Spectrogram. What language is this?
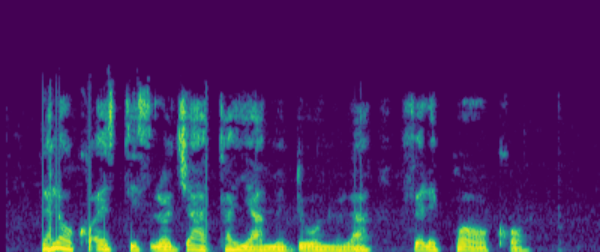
Esperanto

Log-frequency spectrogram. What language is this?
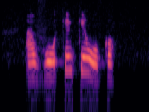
Aja (Benin)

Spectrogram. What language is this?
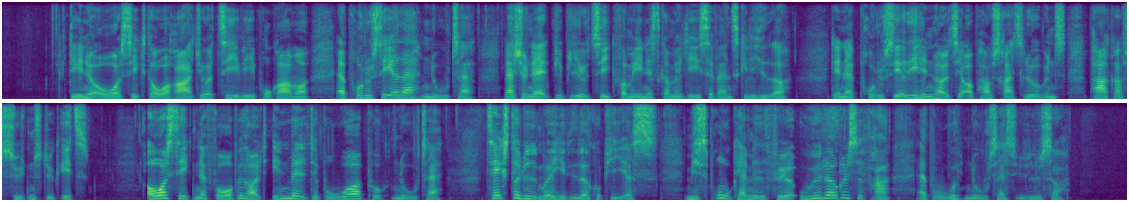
Danish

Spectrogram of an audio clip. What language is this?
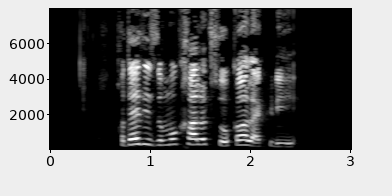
Pashto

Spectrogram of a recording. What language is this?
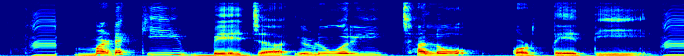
Kannada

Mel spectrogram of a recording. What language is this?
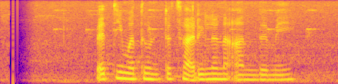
Sinhala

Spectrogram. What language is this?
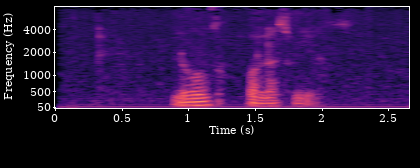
Spanish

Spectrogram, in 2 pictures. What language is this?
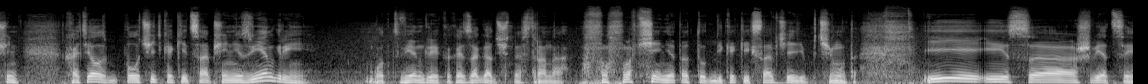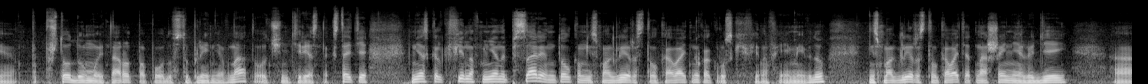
Russian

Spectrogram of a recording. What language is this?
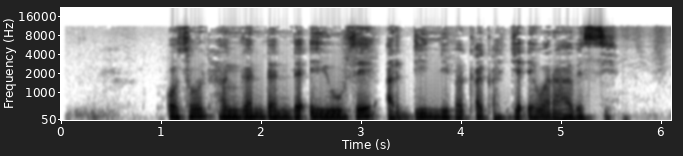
Oromo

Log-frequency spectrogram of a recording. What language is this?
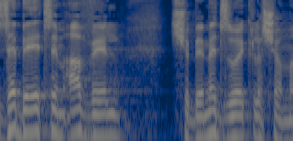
Hebrew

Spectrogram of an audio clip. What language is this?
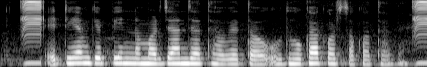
Bhojpuri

